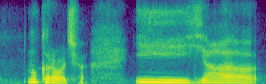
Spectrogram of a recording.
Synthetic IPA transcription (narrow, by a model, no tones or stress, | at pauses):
nukɐɾot͡ʃɐ̰ija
